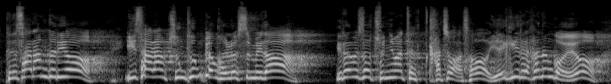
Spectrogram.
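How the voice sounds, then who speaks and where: An impassioned young man delivers a sermon in a fairly high voice. His pitch leaps and drops constantly, and he drives his points home with rhetorical questions. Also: lively intonation, fairly quick, bright, forceful tone. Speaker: preacher.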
